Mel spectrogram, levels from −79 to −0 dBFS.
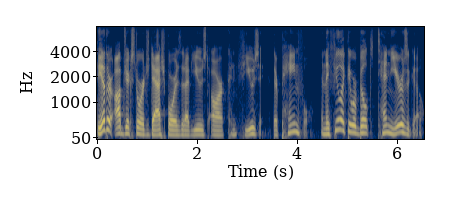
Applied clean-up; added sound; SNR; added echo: none; none; none; none.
